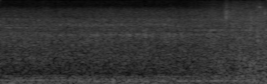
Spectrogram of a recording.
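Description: Steady low rumble of road traffic in a town street.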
